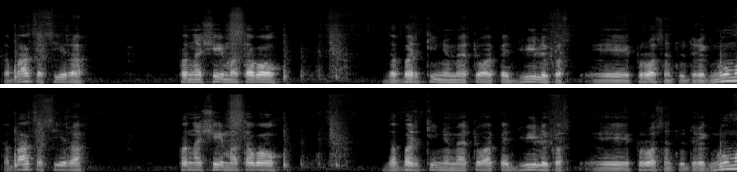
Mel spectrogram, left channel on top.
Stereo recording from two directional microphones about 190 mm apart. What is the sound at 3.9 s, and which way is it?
Speech, 30° right (ahead or behind).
